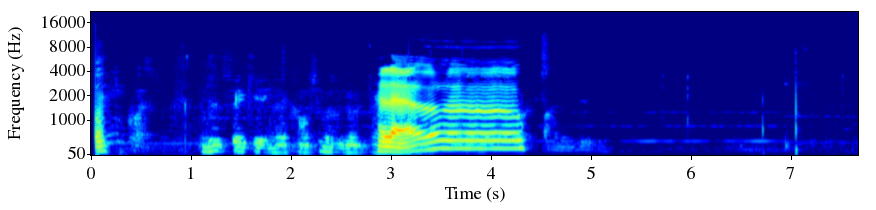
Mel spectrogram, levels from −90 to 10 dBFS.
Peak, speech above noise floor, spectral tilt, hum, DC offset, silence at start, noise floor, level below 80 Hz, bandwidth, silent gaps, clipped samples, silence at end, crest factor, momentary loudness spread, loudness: -6 dBFS; 48 dB; -5 dB/octave; none; under 0.1%; 0.05 s; -77 dBFS; -82 dBFS; 10 kHz; none; under 0.1%; 3.35 s; 26 dB; 27 LU; -26 LUFS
